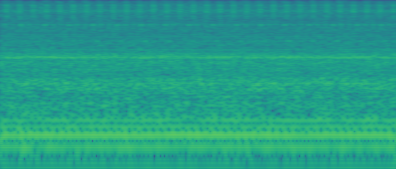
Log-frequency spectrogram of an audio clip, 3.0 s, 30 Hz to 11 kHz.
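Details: 2009 BMW 335i N54 on cold start after upper radiator hose replacement: uneven, lumpy idle with occasional stumbles, a misfire the owner says is unrelated to the hose job.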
